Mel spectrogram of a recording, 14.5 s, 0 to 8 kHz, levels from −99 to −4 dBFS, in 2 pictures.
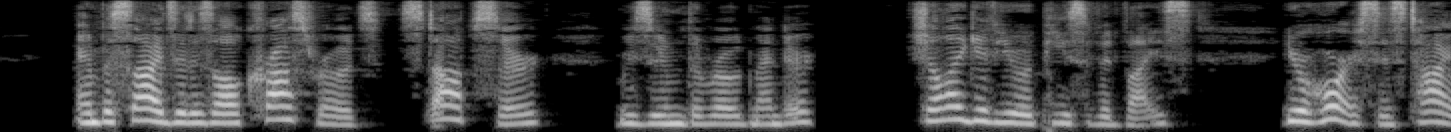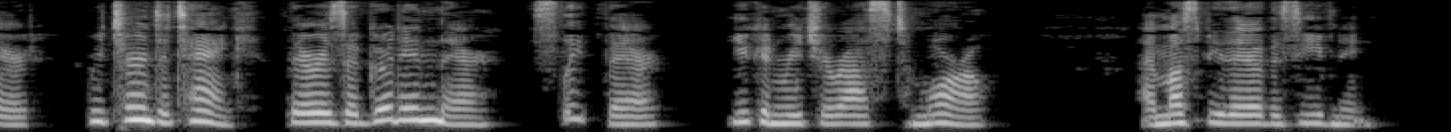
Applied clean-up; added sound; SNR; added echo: none; none; none; none.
